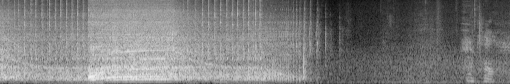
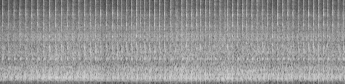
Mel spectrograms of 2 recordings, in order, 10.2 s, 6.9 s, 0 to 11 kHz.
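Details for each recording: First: Echo PB-580T leaf blower after carburetor low-speed mixture adjustment, previously rich and smoking: revs up cleanly, holds steady buzz without stumbling, then shut off; healthy. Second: Echo PB-580T leaf blower, older fuel, cold start, reported to bog on throttle, vacuum leak suspected: fast even two-stroke popping at a slightly lazy idle with a sharp rasp; runs but idle sits low, needs carburetor tune-up.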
